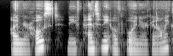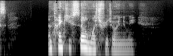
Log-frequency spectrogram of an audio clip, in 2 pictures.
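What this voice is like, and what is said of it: Slightly off, strained voice. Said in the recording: “if my voice is a little bit off ... it's having a little bit of an impact on my voice and on my throat”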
